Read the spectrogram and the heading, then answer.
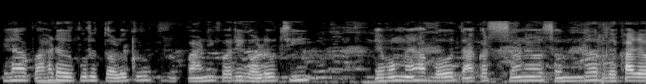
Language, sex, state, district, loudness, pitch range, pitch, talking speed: Odia, male, Odisha, Khordha, -19 LUFS, 160-185 Hz, 175 Hz, 120 wpm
